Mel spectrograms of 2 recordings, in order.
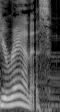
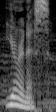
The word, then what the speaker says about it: Uranus: Well, according to Schoolhouse Rock, it's Uranus. But I just looked it up on YouTube, and Nat Geo said Uranus.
